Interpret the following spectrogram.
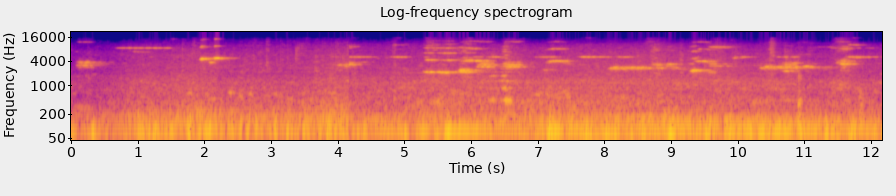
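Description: Steady low rumble of street traffic, with a scatter of short, high-pitched squeaks at varying pitches.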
